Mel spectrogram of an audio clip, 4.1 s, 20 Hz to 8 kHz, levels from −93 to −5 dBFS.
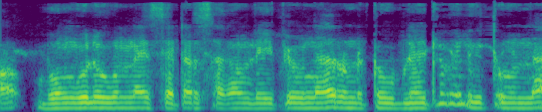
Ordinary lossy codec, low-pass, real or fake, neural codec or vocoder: AAC, 32 kbps; 7.2 kHz; fake; codec, 16 kHz, 8 kbps, FreqCodec, smaller model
